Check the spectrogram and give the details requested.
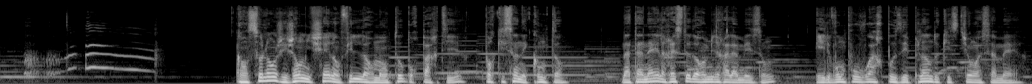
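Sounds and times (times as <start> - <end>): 
cat meowing: 0.2 - 1.7
speech: 2.4 - 10.3.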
